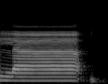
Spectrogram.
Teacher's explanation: लाम के ऊपर खड़ा ज़बर है तो एक अलिफ की मिकदार खींच कर पढ़ा जाएगा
